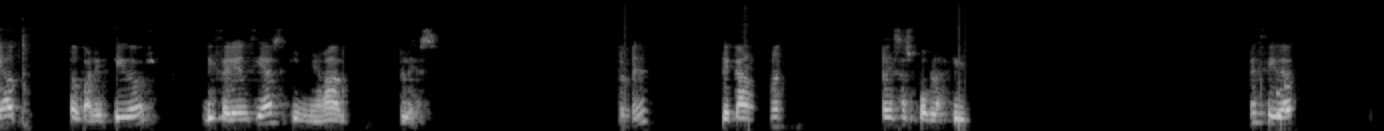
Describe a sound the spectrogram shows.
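A young woman speaks calmly and clearly into a microphone, in short phrases with pauses.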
